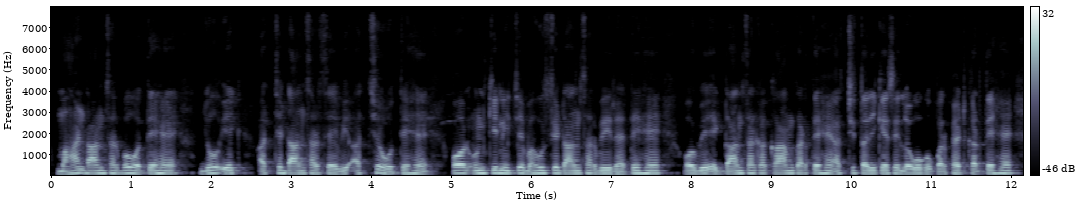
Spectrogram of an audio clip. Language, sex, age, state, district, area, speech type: Hindi, male, 45-60, Rajasthan, Karauli, rural, spontaneous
